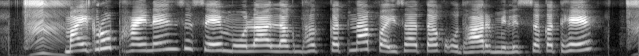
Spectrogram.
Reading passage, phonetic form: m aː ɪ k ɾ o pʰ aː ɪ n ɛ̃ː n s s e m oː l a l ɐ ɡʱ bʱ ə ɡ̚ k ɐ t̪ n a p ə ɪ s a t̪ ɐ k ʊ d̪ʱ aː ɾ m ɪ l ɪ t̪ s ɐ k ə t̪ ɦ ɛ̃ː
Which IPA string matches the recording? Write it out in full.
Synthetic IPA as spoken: m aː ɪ k ɾ o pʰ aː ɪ n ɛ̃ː n s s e m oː l a l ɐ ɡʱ bʱ ə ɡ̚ k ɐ t̪ n a p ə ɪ s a t̪ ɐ k ʊ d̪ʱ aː ɾ m ɪ l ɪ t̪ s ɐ k ə t̪ ɦ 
